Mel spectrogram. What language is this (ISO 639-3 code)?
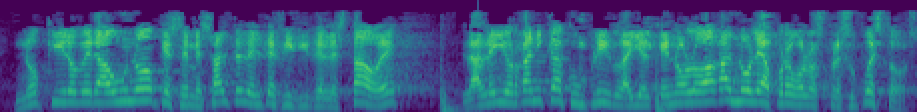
spa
